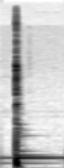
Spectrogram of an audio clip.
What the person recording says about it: if I hold in different ways I can get different responses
